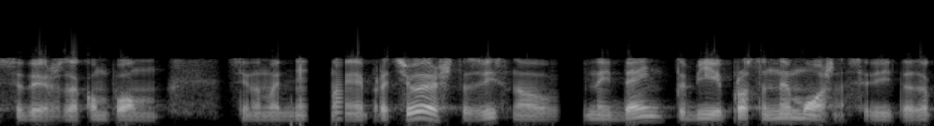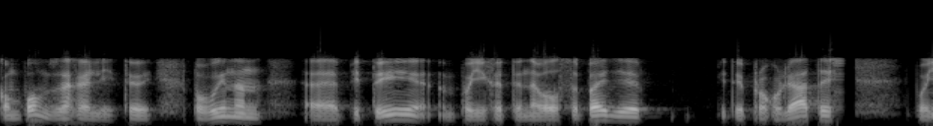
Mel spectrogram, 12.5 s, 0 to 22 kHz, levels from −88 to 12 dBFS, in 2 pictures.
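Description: Speech over a telephone line, band-limited to roughly 300 Hz to 3.7 kHz as G.711 coding gives. It has three dropouts from packet loss with pitch repetition: 1.95 to 2.31 s (scattered, longest run 210 ms), 3.69 to 3.90 s, and 11.82 to 11.94 s. The receiver repeats the last pitch period, giving a brief buzzy hold. It fades over about 50 ms, so the longer gaps drop to silence.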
